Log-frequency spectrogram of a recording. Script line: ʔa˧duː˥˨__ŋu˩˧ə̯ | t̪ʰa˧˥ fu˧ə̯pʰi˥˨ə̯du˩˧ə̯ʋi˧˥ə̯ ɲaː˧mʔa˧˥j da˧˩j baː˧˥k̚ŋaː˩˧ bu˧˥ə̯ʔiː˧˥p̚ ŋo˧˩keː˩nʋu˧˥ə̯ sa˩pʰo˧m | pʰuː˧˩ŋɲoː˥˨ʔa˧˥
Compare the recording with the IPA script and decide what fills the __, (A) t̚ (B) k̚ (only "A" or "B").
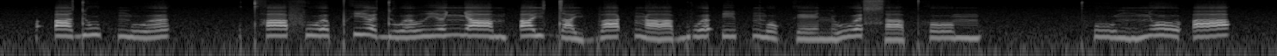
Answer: B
